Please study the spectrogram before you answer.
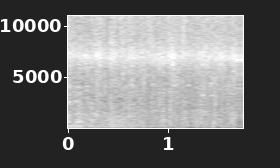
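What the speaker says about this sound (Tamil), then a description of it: "இந்த டைமில் பார்த்தீங்கன்னா இவ்வளோ மழை வருது" Heavy rain pours steadily outdoors in Kothagiri beside a roadside food truck, a loud, dense hiss that runs unbroken through the whole stretch.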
